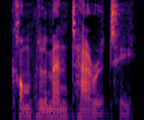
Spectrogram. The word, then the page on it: complementarity: British English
